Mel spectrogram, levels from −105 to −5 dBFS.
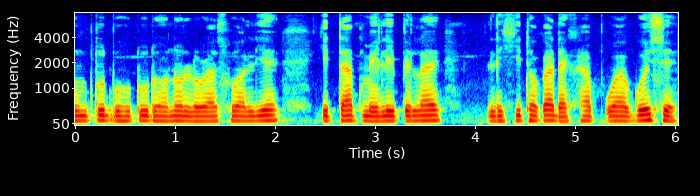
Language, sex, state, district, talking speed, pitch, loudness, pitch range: Assamese, male, Assam, Sonitpur, 130 wpm, 130 Hz, -18 LUFS, 125-135 Hz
